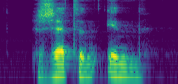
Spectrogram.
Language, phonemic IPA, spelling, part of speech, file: Dutch, /ˈzɛtə(n) ˈɪn/, zetten in, verb, Nl-zetten in.ogg
- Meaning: inflection of inzetten: 1. plural present/past indicative 2. plural present/past subjunctive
